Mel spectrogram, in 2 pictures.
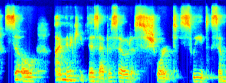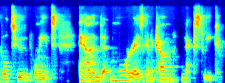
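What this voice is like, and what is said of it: Hoarse, worn-out voice. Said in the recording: “you can totally hear that my voice is shot ... when I have my voice back”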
